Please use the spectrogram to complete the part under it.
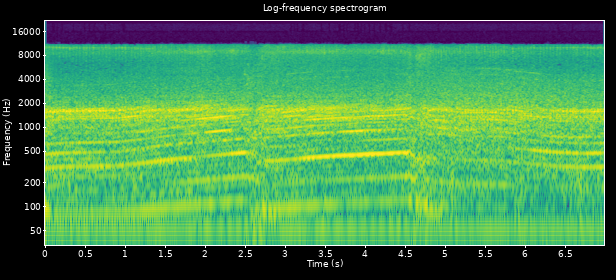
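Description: A GT3 race car engine in Project Cars 2 on wet tires drones steadily throughout, pitch climbing and dropping through gear changes with a brief dip near the middle, loud and up close with no voices.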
